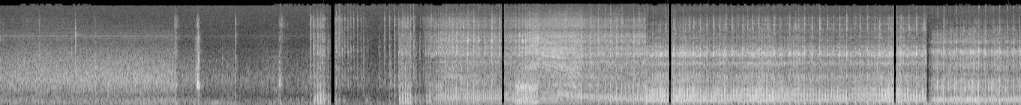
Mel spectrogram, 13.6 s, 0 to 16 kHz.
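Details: Husqvarna 365 two-stroke chainsaw after intake boot replacement: a few pulls, then it catches and revs clean, crisp steady scream without stumbling; healthy running.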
